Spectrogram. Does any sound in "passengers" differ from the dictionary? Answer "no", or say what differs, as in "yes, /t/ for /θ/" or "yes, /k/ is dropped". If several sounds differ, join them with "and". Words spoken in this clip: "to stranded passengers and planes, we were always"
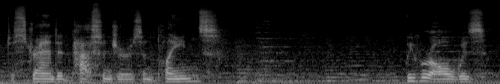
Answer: no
